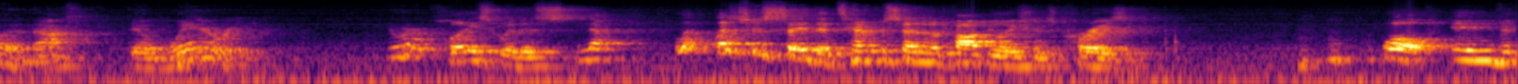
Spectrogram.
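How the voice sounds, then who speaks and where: Guy with a brooklyn accent doing an informal talk, kinda high voice, super echoey room. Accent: New York, Brooklyn. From Long Island, New York. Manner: animated storytelling, acts out quotes, rhetorical questions, chuckles. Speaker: presenter, job search instructor. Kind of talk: informal talk to a staff meeting. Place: indoor meeting room, recorded from a distance. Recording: echoey room from far off, background noise.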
